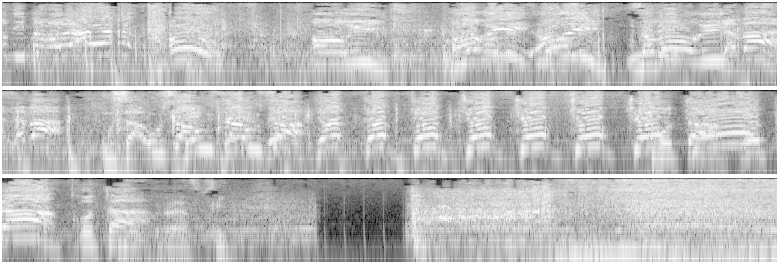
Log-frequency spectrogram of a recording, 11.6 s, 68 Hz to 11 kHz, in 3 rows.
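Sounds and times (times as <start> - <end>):
speech: 0.8 - 9.1
car engine cranking, catching and revving as a man drives away: 9.8 - 11.6.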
